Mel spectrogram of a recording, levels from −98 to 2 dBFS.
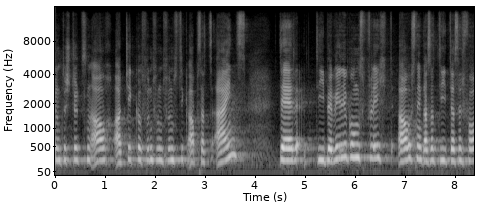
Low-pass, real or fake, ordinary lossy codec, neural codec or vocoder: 14.4 kHz; fake; none; autoencoder, 48 kHz, 128 numbers a frame, DAC-VAE, trained on Japanese speech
